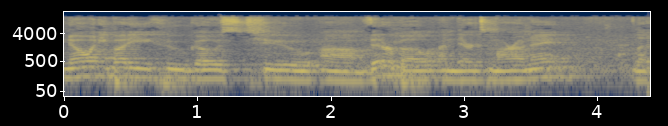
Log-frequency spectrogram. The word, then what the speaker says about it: Viterbo: And if you know anybody who goes to Viterbo, I'm there tomorrow night. Let them know. And did I say the word, say it wrong? Viterbo. It has turbo in it.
